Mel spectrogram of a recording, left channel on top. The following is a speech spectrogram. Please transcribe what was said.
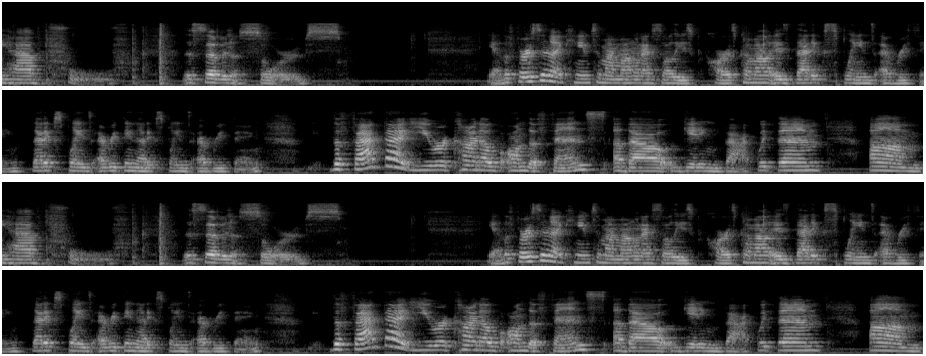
have the Seven of Swords. Yeah, the first thing that came to my mind when I saw these cards come out is that explains everything. That explains everything. That explains everything. The fact that you were kind of on the fence about getting back with them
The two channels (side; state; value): both; normal; correlation 0.79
